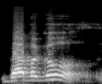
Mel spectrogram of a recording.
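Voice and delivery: high, loud mock Italian-American; hammed-up Italian-American pronunciation. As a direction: repeat it emphatically in imitation Italian-American. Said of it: "they say gabagool".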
